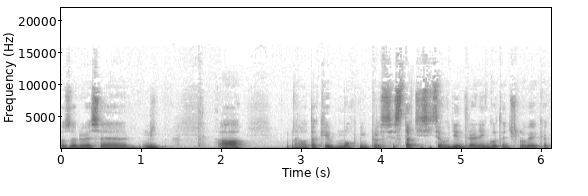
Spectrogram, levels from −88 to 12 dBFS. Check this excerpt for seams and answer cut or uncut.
uncut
